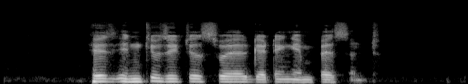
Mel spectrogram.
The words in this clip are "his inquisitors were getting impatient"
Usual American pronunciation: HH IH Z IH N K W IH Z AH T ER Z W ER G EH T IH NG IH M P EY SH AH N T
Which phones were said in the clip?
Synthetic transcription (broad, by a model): HH IH Z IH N K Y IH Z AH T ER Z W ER G EH T IH NG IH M P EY S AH N T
